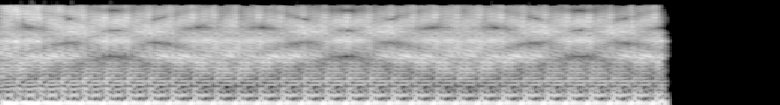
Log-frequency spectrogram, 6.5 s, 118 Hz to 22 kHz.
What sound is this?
SemiQ leads 14.
This sound belongs to a mini pack sounds could be used for rave or nuerofunk genres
